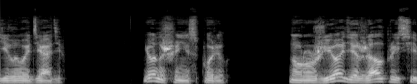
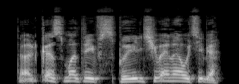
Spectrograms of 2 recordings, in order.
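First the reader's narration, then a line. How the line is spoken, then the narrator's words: Chuckling after pause. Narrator (Russian): помолчав, хохотнул и добавил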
